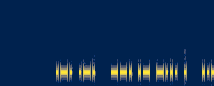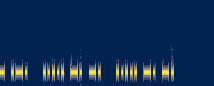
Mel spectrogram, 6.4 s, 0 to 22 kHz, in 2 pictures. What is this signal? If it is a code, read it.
Morse code, heard as a keyed tone, about 36 wpm, 690 Hz. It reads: RR GABE UR 5NN 5NN
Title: SOTA QSO Practice 35wpm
